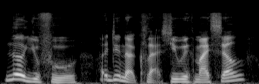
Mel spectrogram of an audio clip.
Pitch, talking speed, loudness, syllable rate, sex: 145 Hz, 230 wpm, -22 LUFS, 4.9 syllables/s, male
